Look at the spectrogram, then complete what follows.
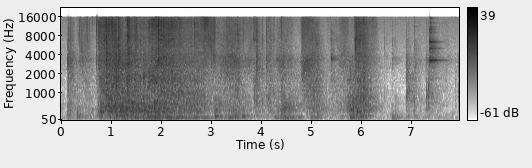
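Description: Plastic mechanic's creeper rolling and scraping over a concrete floor in several pushes as a man wheels himself under a pickup truck, followed near the end by a few clicks and a short metallic clink of tools.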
